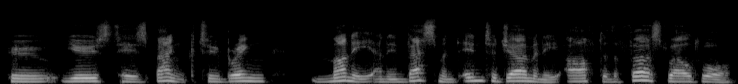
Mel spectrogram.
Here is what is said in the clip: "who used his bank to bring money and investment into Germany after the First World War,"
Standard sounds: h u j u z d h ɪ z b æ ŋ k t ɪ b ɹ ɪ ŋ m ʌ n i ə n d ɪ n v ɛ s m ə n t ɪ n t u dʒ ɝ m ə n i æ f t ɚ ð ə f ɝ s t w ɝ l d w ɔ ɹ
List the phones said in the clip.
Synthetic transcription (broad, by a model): h u j u z d h ɪ z b æ ŋ k t ɪ b ɹ ɪ ŋ m ʌ n i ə n ɪ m v ɛ s m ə n t ɪ n t u dʒ ɝ m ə n i æ f t ɚ ð ə f ɝ s t w ɝ l d w ɔ ɹ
